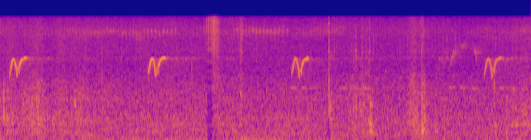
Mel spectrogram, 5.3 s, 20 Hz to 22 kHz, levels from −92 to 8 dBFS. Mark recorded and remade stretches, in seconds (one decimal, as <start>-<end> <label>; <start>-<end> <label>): 0.0-5.3 recorded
